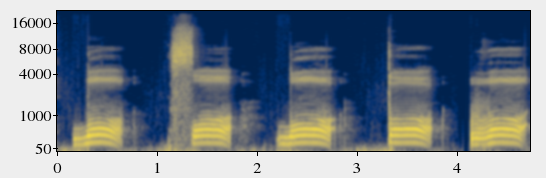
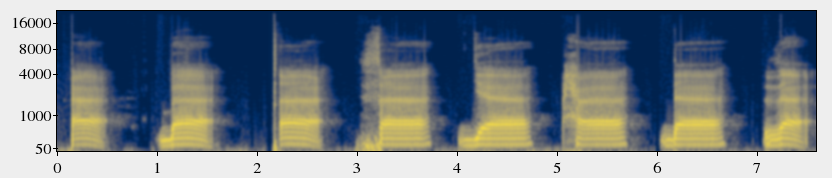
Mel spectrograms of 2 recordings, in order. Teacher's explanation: Huruf yang tebal itu nanti dia punya sifat yang namanya isti'la. Isti'la itu mengangkat bagian pangkal lidah sehingga vokal A yang akan keluar berubah menjadi seperti vokal O.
